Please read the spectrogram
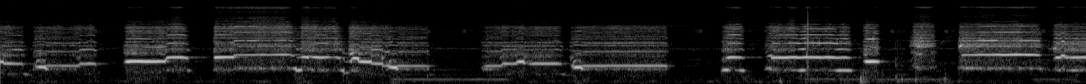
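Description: Self-made side-blown bamboo flute playing a slow melody in short phrases, held notes stepping up and down with brief pauses for breath between phrases.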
